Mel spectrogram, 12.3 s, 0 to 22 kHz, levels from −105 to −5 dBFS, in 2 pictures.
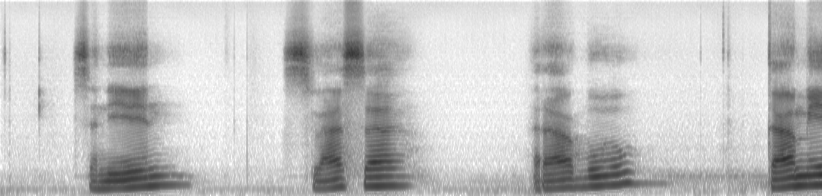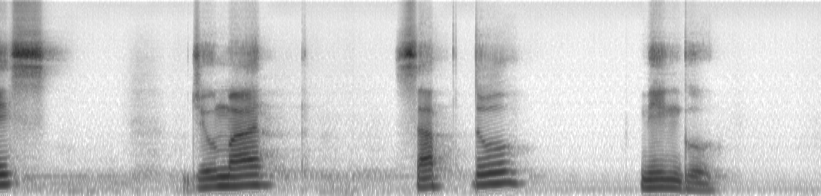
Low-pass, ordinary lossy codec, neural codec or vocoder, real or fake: none; none; autoencoder, 48 kHz, 32 numbers a frame, DAC-VAE, trained on Japanese speech; fake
